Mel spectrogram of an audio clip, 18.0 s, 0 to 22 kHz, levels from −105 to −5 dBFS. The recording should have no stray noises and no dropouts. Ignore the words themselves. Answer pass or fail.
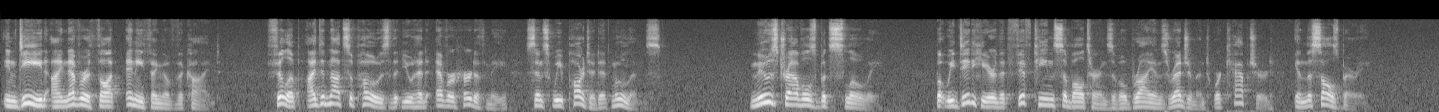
pass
